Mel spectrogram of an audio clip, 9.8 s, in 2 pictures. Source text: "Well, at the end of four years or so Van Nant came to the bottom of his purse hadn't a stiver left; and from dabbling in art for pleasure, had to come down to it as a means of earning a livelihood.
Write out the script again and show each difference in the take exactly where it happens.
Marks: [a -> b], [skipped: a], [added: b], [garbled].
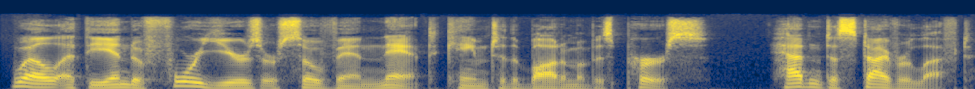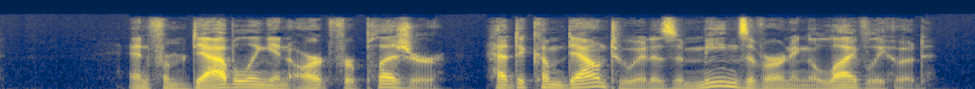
"Well, at the end of four years or so Van Nant came to the bottom of his purse hadn't a stiver left; and from dabbling in art for pleasure, had to come down to it as a means of earning a livelihood.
